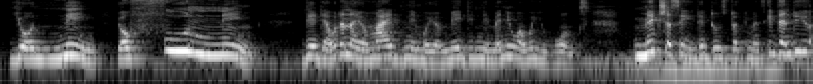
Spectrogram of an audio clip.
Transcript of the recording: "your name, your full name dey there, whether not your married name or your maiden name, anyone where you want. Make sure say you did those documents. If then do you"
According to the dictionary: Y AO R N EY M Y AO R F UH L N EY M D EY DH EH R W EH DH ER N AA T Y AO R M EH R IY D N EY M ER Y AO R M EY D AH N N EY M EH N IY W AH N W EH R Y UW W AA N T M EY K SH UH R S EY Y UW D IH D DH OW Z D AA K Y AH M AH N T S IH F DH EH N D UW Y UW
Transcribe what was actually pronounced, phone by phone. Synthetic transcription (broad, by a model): Y AO N EY M Y AO F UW L N EY M D EY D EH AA W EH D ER N AA Y AO M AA IY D N EY M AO Y AO M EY D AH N N EY M EH N IY W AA N W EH Y UW W AA N T M EY K SH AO S EY Y UW D IH D OW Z D AA K Y AH M AH N T S IH F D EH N D UW Y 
